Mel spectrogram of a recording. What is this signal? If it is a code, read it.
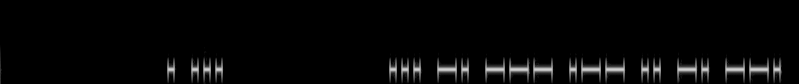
Morse code, heard as a keyed tone, about 21 wpm, 700 Hz. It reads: ES SNOWING
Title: Common QSO Phrases - 4x Word-Spacing - 20wpm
